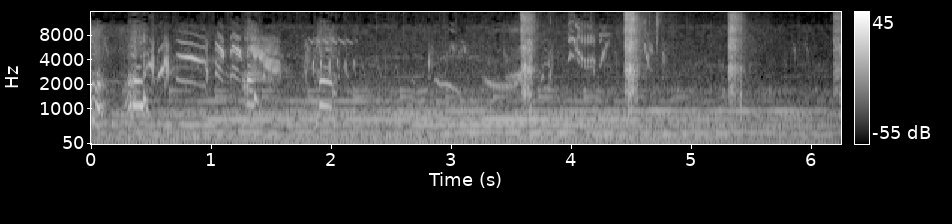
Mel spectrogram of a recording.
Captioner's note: bird chirping; dog barking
